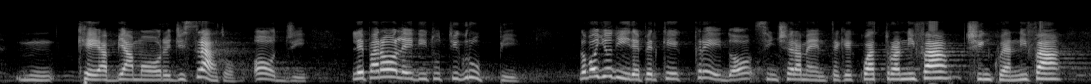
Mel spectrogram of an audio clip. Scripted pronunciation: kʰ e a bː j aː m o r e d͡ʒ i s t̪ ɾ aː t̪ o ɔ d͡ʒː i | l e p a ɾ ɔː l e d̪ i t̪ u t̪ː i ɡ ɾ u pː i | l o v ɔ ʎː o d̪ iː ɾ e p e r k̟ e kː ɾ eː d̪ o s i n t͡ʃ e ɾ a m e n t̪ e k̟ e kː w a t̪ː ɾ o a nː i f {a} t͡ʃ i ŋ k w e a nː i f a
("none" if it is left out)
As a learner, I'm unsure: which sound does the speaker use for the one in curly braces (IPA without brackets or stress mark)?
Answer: a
